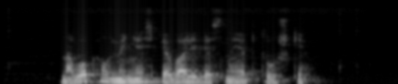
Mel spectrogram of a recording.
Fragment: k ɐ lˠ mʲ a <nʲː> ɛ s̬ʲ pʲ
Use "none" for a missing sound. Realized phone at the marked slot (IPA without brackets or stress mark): nʲ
